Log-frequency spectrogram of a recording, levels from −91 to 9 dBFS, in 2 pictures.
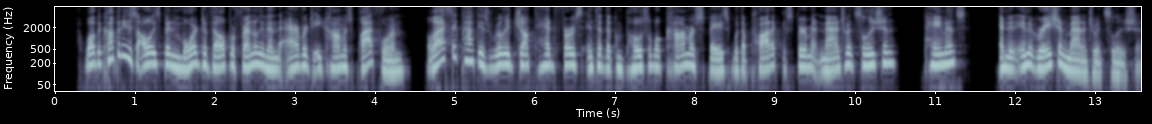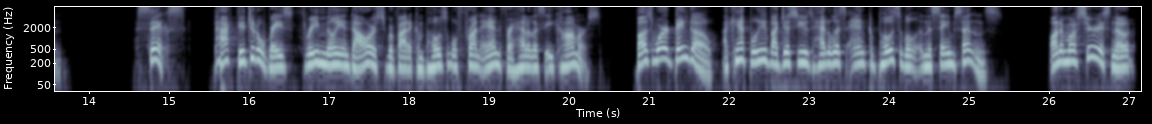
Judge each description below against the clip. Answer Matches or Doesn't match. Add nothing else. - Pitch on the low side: Doesn't match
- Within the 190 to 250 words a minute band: Doesn't match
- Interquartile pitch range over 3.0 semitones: Matches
